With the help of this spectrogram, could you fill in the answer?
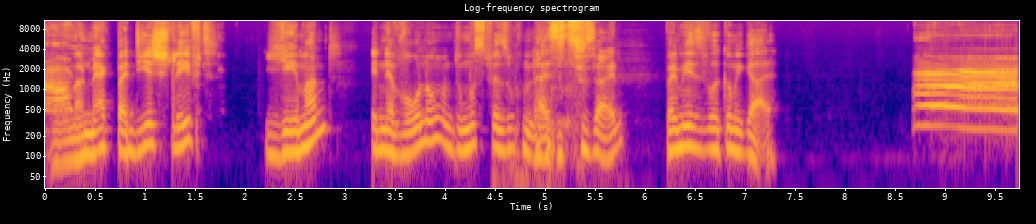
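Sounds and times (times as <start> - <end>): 
speech: 0.2 - 7.4
laughter: 4.9 - 5.6
person letting out a loud sustained mock scream into a microphone: 8.7 - 9.7.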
